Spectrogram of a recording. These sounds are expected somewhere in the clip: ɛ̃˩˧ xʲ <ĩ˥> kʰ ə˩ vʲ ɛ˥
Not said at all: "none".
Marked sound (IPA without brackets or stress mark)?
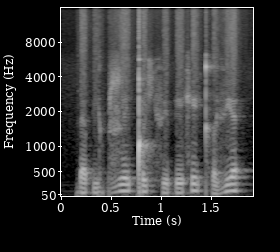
ẽ˥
